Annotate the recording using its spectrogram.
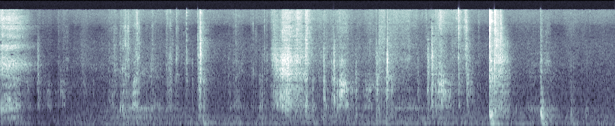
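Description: Plastic LEGO pieces clicking and rattling on a tabletop, with the rustle of the paper instruction booklet's pages being turned. The clicks are scattered and irregular, with one sharper knock near the end.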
